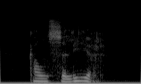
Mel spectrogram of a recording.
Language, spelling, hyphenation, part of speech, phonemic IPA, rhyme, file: Dutch, kanselier, kan‧se‧lier, noun, /ˌkɑn.səˈliːr/, -iːr, Nl-kanselier.ogg
- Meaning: chancellor, high officer in a government, princely court, court of justice, order of chivalry, diplomatic or consular mission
